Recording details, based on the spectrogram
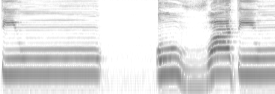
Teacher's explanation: اب ہم نے تا کو واؤ کے ساتھ ملانا ہے. اس کے ساتھ ساتھ ہم نے غنہ کرنا ہے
